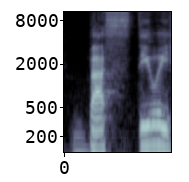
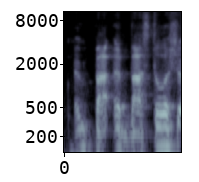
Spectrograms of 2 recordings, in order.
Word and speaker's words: Bastila: What is uh Bastili Sean? What is that? Is that a game thing? Bastila.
